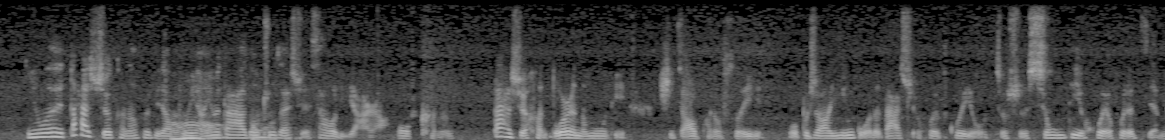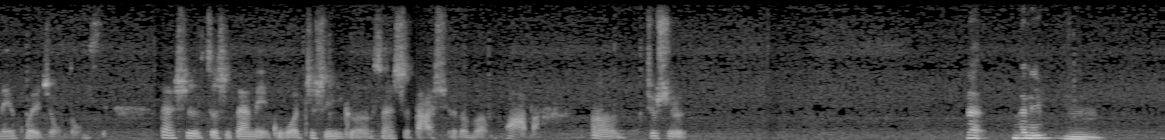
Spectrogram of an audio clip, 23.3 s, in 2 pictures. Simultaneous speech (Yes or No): Yes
